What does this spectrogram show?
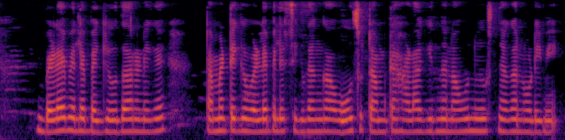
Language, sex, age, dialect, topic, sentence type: Kannada, female, 51-55, Central, agriculture, statement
